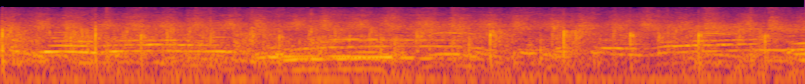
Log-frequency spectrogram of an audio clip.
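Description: Voices calling out in drawn-out, wavering cries, with quick sharp claps throughout.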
